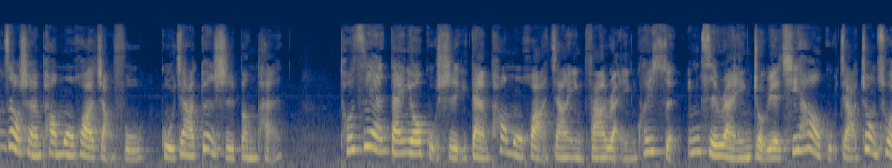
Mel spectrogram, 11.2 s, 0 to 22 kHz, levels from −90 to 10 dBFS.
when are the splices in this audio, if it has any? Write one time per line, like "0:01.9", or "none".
0:08.5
